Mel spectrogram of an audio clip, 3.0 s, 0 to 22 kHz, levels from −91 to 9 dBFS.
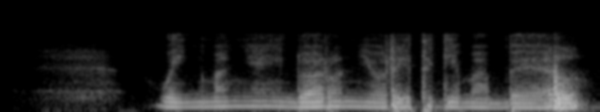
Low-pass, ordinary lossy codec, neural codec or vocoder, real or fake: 7.2 kHz; Opus, 16 kbps; codec, 16 kHz in and 24 kHz out, 1 kbps, XY-Tokenizer; fake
